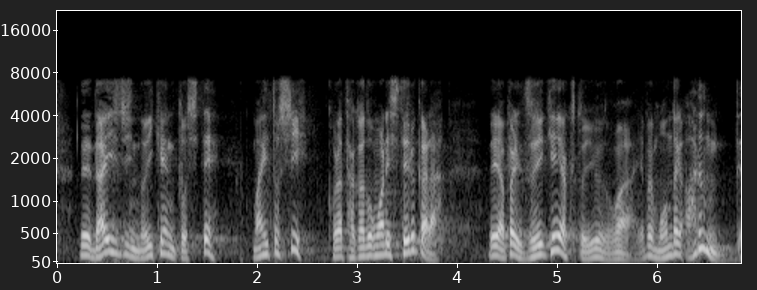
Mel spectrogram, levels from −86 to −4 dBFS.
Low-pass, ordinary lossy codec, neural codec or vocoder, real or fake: 7.2 kHz; Opus, 32 kbps; none; real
